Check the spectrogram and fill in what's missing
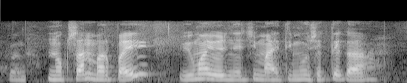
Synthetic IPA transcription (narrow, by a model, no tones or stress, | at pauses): nuksanbʱəɾpai | ʋimajod͡ʑnjat͡ɕiːmaɦit̪imɦoɕək̚t̪eka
